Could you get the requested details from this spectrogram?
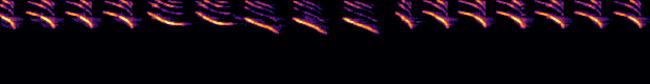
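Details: Red Belgian canary singing a deep, intense song, a fast run of downward-sweeping whistled notes repeated about four per second, clear and unaccompanied.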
